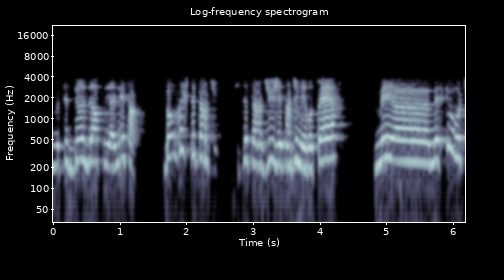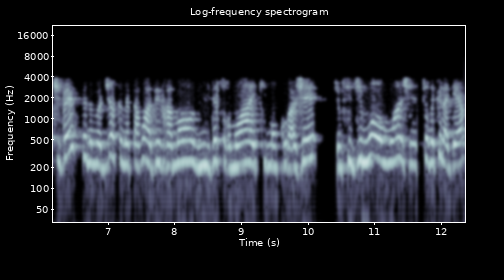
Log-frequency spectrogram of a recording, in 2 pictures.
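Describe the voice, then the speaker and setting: A woman speaks at a fairly quick pace in a fairly high pitch with ordinary pitch variation. It is an ordinary speaking voice. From Republic of the Congo. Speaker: personal finance coach. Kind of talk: interview.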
